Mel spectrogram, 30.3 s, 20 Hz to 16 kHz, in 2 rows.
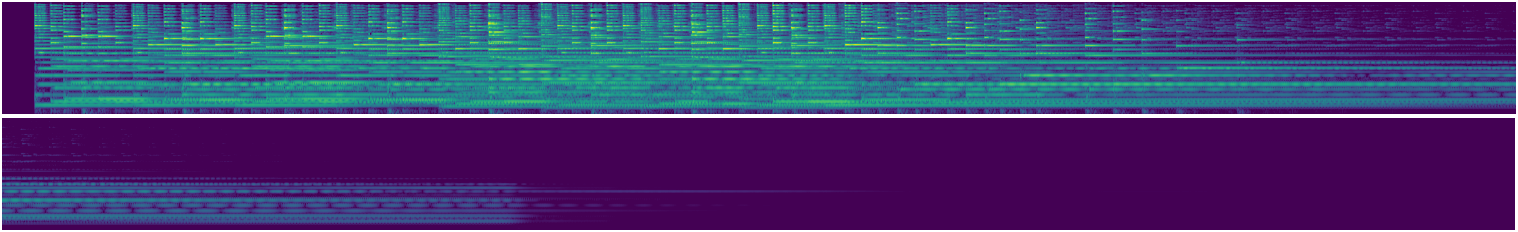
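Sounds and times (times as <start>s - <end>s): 
Pianoteq piano: 0.4s - 20.4s.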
